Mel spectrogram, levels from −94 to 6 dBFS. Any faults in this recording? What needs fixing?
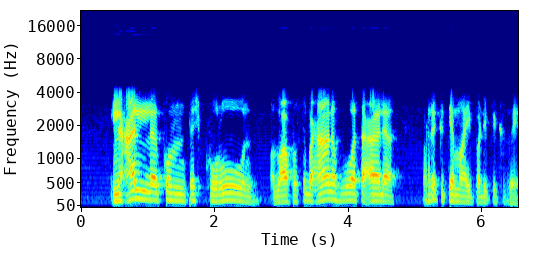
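A noise suppressor built for speech was left running on this audio. Throughout the clip it treats steady and sustained parts of the sound as noise. The level swings by around 5 dB as it reacts, so the sound pumps and thins.

The sound is cut by the noise suppressor at 0.0 to 0.47 s, 1.79 to 1.94 s, 4.72 to 5.15 s and 6.12 to 6.44 s. In each stretch the suppressor misjudges held or decaying sound as noise and pulls it down by up to about 12 dB. Sharp onsets pass, but what follows sinks away.

To prevent this, turn off speech-oriented noise suppression when recording or sending anything other than speech.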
